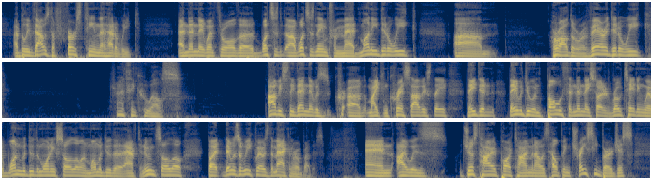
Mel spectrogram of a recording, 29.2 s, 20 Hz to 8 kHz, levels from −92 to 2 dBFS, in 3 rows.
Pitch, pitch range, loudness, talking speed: 125 Hz, 105-140 Hz, -20 LUFS, 205 wpm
